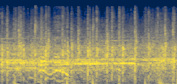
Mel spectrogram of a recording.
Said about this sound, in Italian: l'ultima puntata di Voice Anatomy, applauso, così applauso, applauso, senza applauso, applauso. Applauso.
